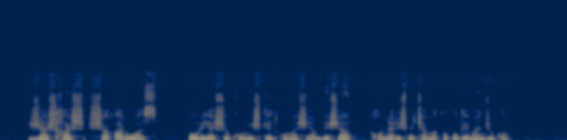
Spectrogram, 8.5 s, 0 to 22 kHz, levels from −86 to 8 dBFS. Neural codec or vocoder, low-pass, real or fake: none; 10.8 kHz; real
